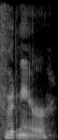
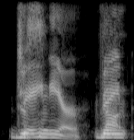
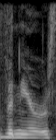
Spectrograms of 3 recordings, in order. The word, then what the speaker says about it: Vanir: Vanir. Not veneers like teeth. Oh. Vanir. Just found my word for the season I'm going to struggle with. Finally have a character name that I can pronounce. Yay! Vanir. Vanir. At least that's how it's pronounced on the audiobook.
